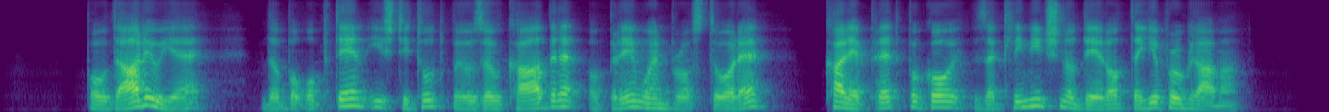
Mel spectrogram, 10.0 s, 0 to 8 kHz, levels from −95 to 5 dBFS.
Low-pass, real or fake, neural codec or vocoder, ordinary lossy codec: none; fake; codec, 16 kHz, 0.2 kbps, FocalCodec; none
